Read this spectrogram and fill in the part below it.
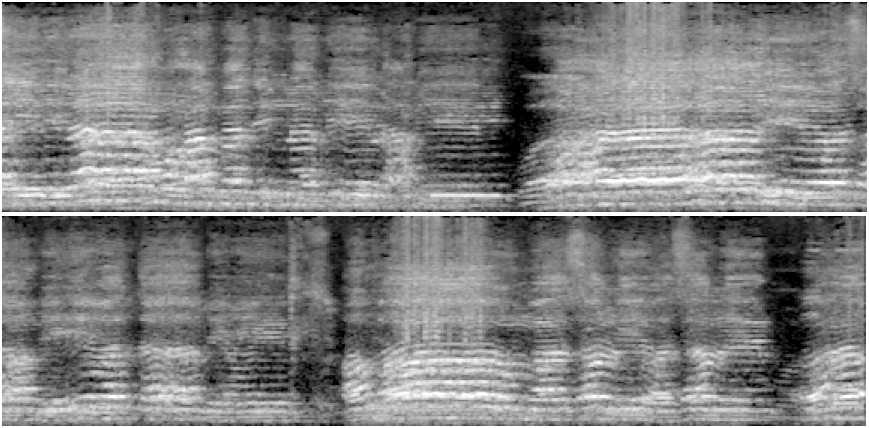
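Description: A man chants melodically into a microphone, with long drawn-out phrases and brief pauses for breath.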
